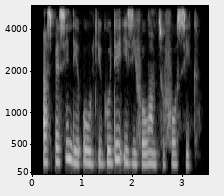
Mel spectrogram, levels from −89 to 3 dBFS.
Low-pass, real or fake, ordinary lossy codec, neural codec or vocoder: 5.4 kHz; real; none; none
